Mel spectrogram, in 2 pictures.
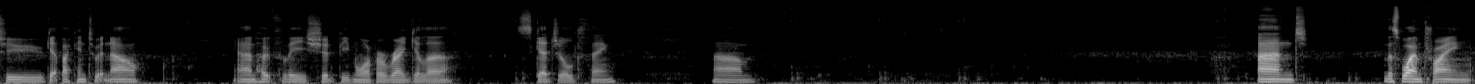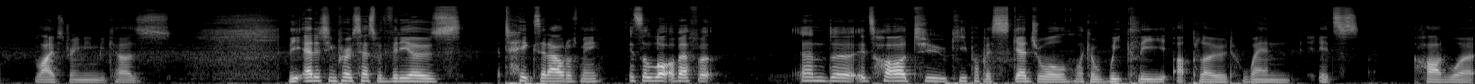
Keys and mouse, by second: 0.3 shift+a, 1.4-7.4 middle drag, 2.3 KP_1, 13.1 ctrl+s, 13.1-15.5 drag, 25.7-29.5 drag, 25.7-29.5 middle drag, 26.8 shift+a.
